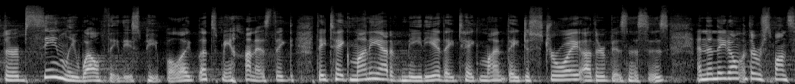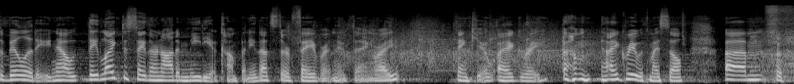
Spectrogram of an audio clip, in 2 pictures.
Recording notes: a live taping of their podcast, Pod Save America, in Oakland, California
